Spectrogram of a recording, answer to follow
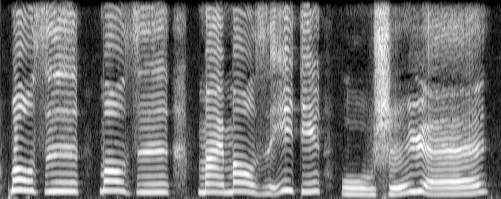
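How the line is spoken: Calling out. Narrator (Chinese): 一边喊着

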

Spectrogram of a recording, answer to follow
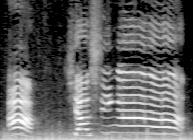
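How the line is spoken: Scream. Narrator (Chinese): 企鹅终于尖叫出声了

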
